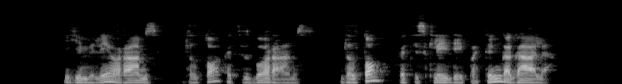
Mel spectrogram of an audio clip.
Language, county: Lithuanian, Vilnius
